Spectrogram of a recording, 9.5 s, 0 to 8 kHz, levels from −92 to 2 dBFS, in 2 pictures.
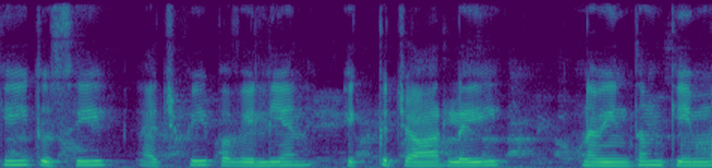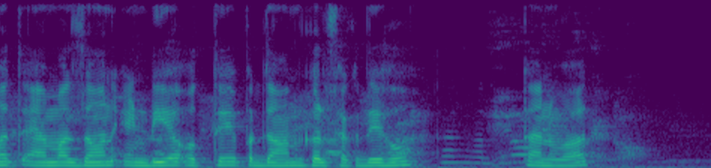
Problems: continuous background conversations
